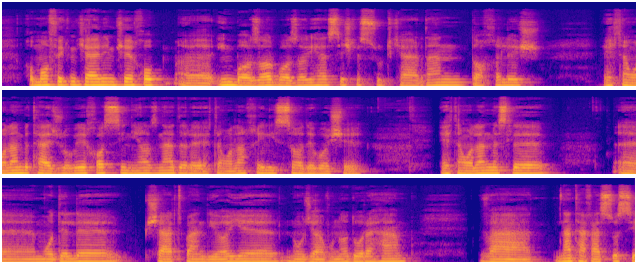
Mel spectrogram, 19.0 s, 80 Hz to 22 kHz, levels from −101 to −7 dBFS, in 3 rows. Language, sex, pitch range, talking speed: Persian, male, 115-135 Hz, 115 wpm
